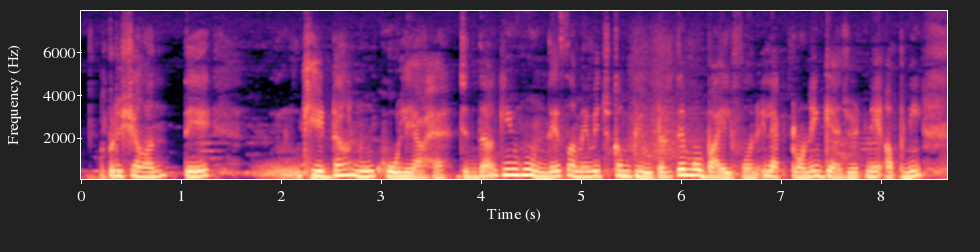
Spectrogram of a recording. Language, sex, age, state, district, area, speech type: Punjabi, female, 18-30, Punjab, Tarn Taran, urban, spontaneous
